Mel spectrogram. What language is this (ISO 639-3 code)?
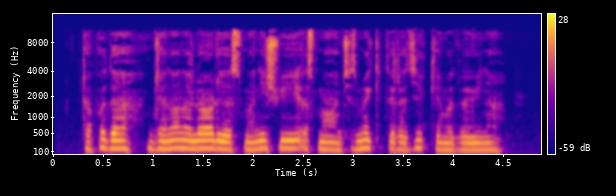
pus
